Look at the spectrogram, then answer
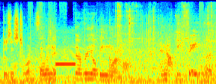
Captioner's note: beep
